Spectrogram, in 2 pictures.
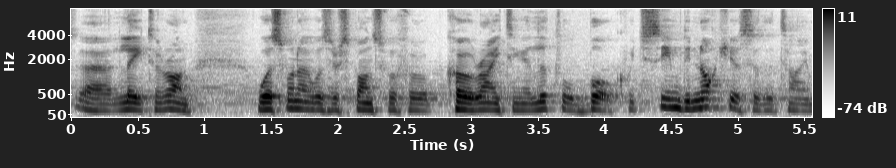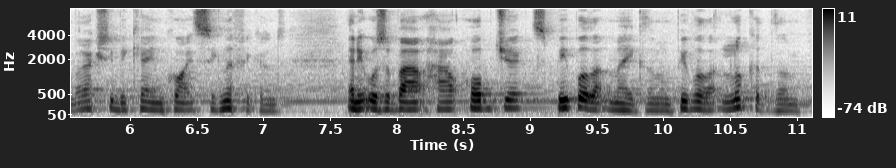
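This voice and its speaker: A man's voice: fairly high pitch, darkish tone. Thoughtful middle-aged man, light music under. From Greece. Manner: thoughtful, searching, with many fillers and restarts. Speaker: artist guest. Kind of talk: reflective interview answers.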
